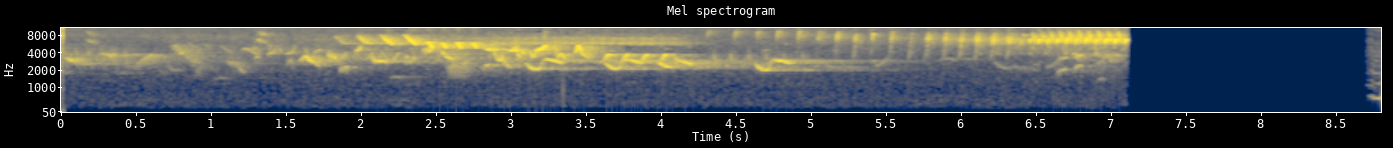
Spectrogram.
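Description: Several birds chirping and twittering in quick, overlapping calls, ending in a rapid trill; the sound cuts off suddenly about seven seconds in.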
